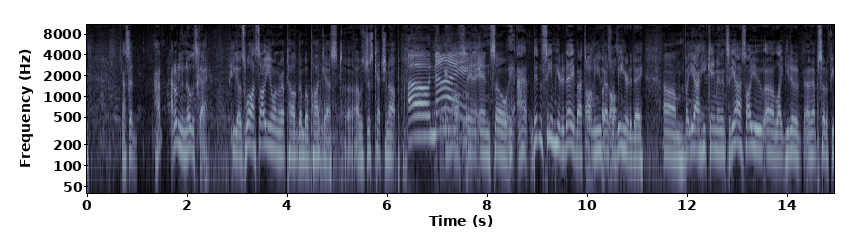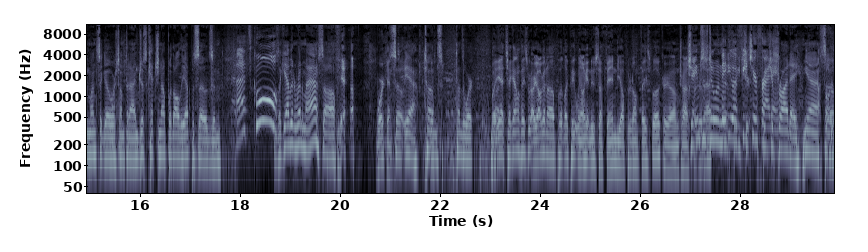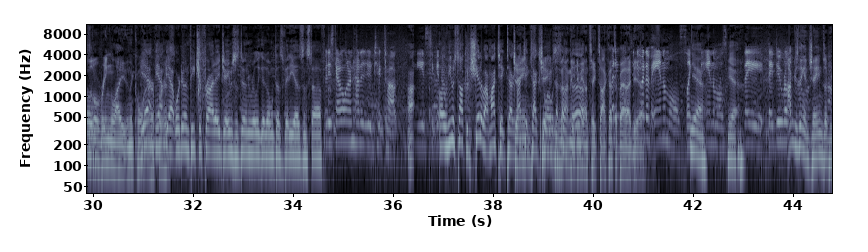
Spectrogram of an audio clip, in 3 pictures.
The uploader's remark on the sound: This is a bonus episode we were able to record while at the HERPS Exotic Reptile and Pet Shop Grand Opening.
